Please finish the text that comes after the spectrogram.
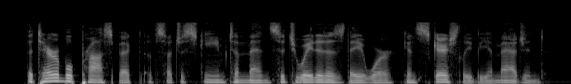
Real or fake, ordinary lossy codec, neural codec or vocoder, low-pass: real; MP3, 64 kbps; none; 7.2 kHz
